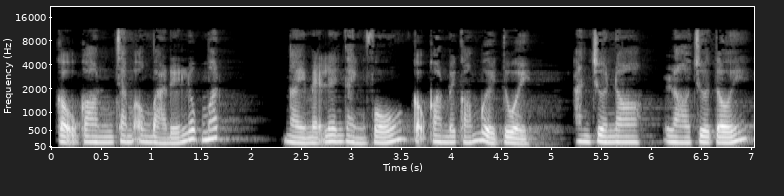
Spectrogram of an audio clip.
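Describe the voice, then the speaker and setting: Woman doing a gentle slow-speaking mother. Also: low voice. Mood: calm. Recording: long hall reverb.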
